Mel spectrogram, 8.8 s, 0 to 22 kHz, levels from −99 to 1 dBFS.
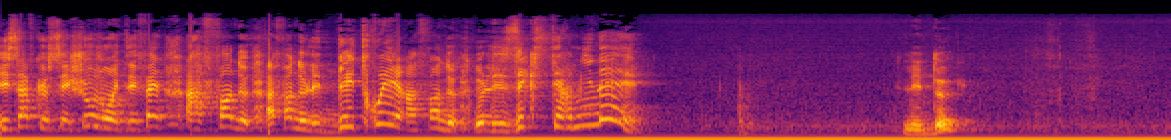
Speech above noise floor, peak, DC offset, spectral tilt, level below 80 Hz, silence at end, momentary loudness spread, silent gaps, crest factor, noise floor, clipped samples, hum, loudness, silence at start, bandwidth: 33 dB; 0 dBFS; 5%; -1.5 dB/octave; -66 dBFS; 0.6 s; 6 LU; none; 20 dB; -50 dBFS; under 0.1%; none; -16 LUFS; 0 s; 16 kHz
